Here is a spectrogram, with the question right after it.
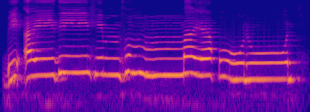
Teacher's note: മീം സാക്കിനെ നമ്മൾ വ്യക്തമാക്കി മണിക്കാതെ ഉച്ചരിക്കുക. ഇളുഹാർ ഷഫവി.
